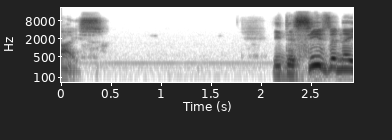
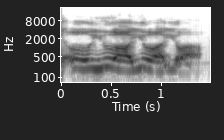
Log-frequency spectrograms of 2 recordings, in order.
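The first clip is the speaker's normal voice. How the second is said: mildly scared antelope, higher at first; shaking antelope; 4 semitones higher than usual. Retold or imitated. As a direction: imitate a timid antelope giving in. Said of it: "And the antelope shakes".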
